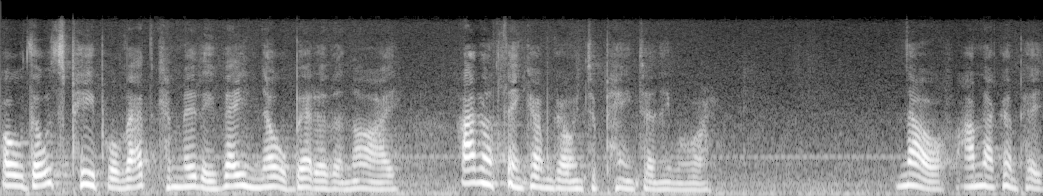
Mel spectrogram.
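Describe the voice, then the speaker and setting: A somewhat breathy woman's voice at medium pitch, with lively intonation, a moderate pace, and long, frequent pauses. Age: 80s+. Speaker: artist and art educator. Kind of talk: interview answer.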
